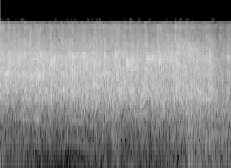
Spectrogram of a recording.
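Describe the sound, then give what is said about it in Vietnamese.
Applause from an audience in a school hall in San Jose, California, follows a Buddhist dharma talk. It is a dense, continuous clatter of many clapping hands that holds steady and thins slightly near the end, with no voices. “Rồi quý vị cho một tràng pháo tay đi.”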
